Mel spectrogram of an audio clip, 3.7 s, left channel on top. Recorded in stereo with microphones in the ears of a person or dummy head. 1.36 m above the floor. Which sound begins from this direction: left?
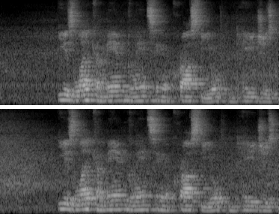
A man speaking, at 0.8 s.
